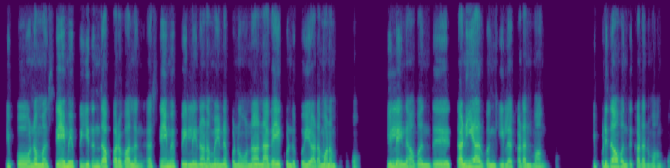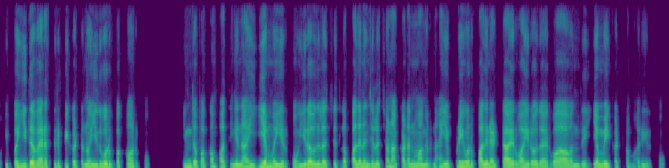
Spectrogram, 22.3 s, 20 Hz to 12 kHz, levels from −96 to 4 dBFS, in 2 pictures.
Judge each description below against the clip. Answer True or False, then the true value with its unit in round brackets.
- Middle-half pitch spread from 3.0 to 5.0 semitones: True (3.7 semitones)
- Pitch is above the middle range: False (180 Hz)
